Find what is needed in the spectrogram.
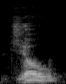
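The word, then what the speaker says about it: Zhou: the Shang Dynasty and uh Joe Dynasty is pronounced Joe however it's spelled z-o-u-h which oftentimes you're going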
